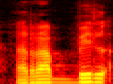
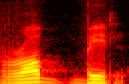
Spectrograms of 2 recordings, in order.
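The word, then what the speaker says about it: ربِّ: যেমন এখানে লক্ষ্য করুন আমরা অনেকে পড়ি রাব্বিল আলামিন যদি রাব্বিল আলামিন পড়ি এখানে যে র অক্ষরটা আছে এই র অক্ষরের উচ্চারণটা কি ভুল হয়ে যায় তো আমরা র অক্ষরের উচ্চারণটা করব রব্বিল রাব্বিল আমরা বলবো না যেমন আমরা অনেকে বলি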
